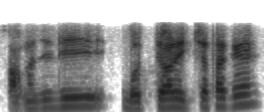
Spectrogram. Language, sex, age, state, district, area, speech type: Bengali, male, 60+, West Bengal, Purba Bardhaman, rural, conversation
